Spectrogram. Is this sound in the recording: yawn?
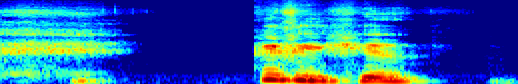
yes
